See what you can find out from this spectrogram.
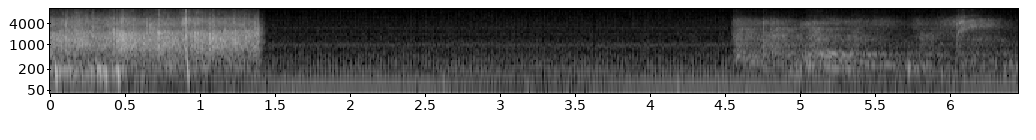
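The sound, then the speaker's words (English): A church audience applauds to welcome a guest pastor with a loud burst of clapping that stops abruptly after about a second and a half. A low, quiet hum follows, then a softer rustling noise returns near the end. “So church family, will you do me a favor? Put your hands together, give a warm Hill Country welcome to my great friend, Pastor Chad Harold.”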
